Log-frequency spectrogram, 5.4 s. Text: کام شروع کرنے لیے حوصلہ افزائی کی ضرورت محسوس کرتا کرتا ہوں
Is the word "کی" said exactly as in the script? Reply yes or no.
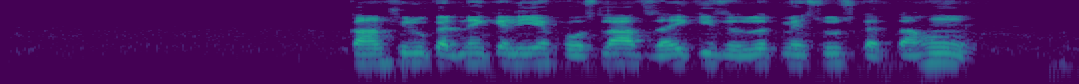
yes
